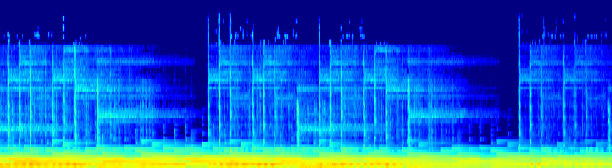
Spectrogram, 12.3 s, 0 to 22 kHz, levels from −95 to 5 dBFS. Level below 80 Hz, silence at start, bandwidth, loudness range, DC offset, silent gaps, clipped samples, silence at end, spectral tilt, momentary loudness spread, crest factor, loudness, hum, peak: -68 dBFS; 0 s; 18.5 kHz; 6 LU; under 0.1%; none; under 0.1%; 0 s; -4 dB/octave; 7 LU; 16 dB; -28 LUFS; none; -12 dBFS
